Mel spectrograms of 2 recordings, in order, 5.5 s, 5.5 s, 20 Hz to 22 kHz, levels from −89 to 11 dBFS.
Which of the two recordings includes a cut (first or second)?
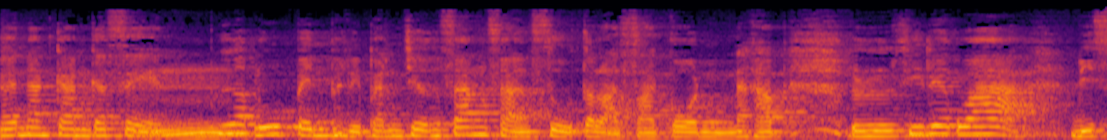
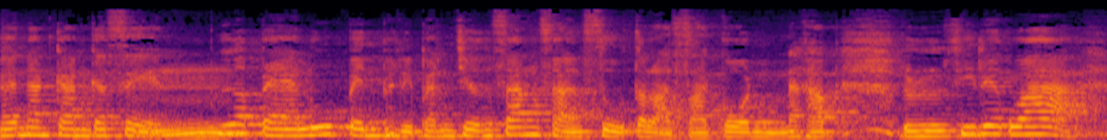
first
